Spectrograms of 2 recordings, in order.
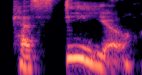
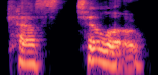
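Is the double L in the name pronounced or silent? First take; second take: silent; pronounced. First: The double L is not sounded as an L. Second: The double L is sounded as an L. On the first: The speaker calls it right. "with the accent on the center syllable, and the two L's are silent" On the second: The speaker calls it wrong. "It's often mispronounced Castillo"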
